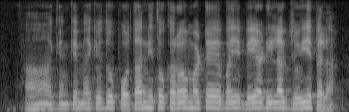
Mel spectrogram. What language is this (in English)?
Gujarati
